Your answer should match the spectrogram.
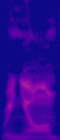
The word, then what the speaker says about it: Riñon: And then Riñon, R-I-N-O-N. R-I-N, that middle N has a little tilde over it, the little squiggle on top of the N, which means you pronounce it Riñon, but it's R-I-N-O-N, Riñon tomato.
